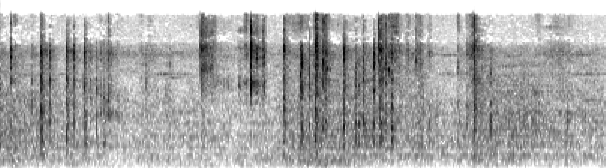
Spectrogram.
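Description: Scattered light clicks and taps of a plastic wheeled toy robot being handled and turned over by hand, its plastic parts and wheels knocking, in irregular clusters.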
